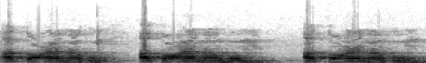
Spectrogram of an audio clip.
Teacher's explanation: Jadi di sini ada qalqalah, huruf qalqalah to, di sini terdapat huruf qalqalah to. Jadi bacaan daripada huruf qalqalah posisinya ini di tengah, bukan di akhir kalimat. Jadi bacaannya harus sugra, tidak boleh bacaannya besar. Jadi bacaannya alladzi at'amah, tetap dipantulkan at'amahum, at'amahum, at'amahum, bukan atto, atto.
